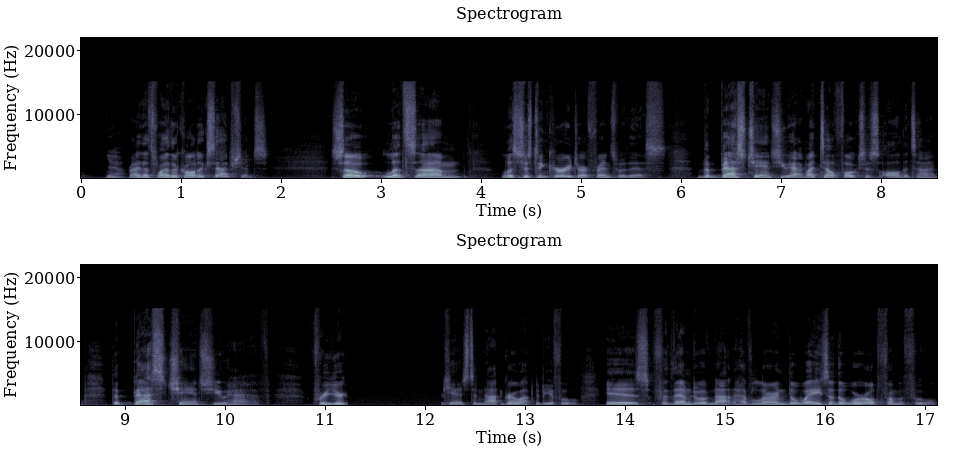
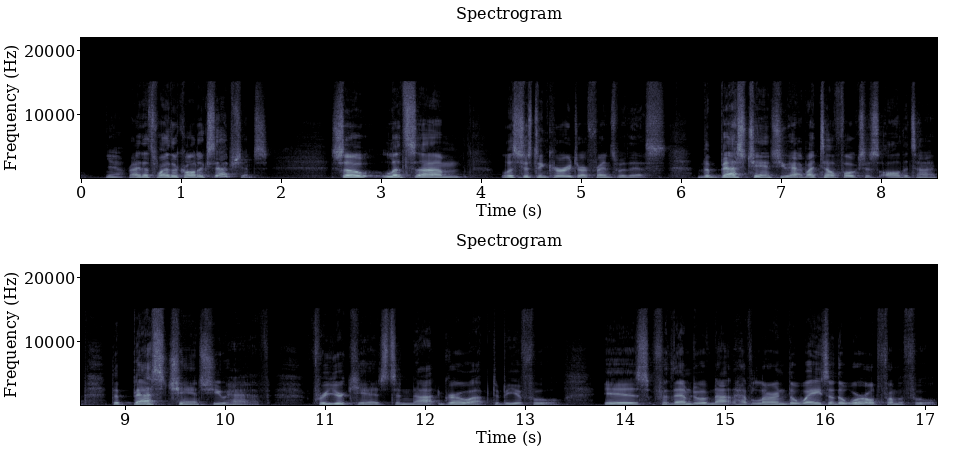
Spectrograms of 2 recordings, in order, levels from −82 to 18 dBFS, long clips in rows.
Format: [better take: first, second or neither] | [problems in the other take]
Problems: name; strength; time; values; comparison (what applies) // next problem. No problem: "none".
second | audio freezing; at 11 s for 1 s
